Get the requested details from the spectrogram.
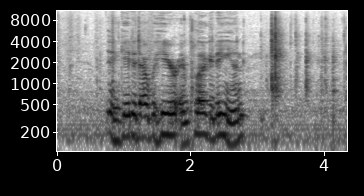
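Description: A latch snaps shut on a pot lid.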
